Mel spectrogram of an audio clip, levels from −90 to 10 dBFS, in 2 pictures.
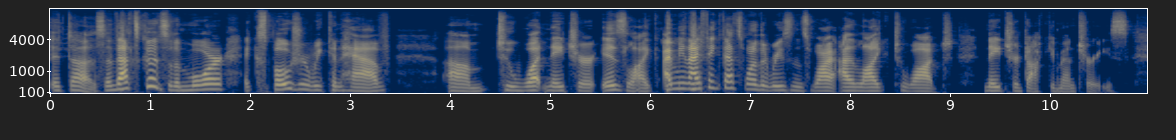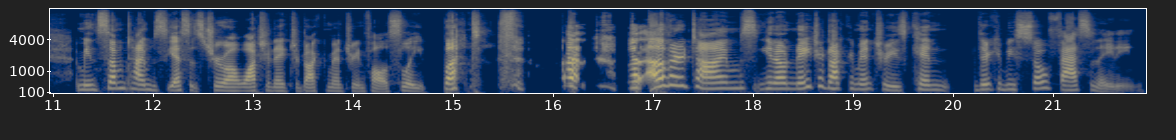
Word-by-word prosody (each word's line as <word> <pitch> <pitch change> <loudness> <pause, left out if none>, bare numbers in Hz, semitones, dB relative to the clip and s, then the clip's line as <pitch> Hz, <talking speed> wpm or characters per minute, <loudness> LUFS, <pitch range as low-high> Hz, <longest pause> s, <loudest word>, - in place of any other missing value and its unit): it 170 - -11
does, 180 -1 -4
and 180 +4 -10
that's 230 +3 +6
good 335 -1 -1
so 185 - 0
the 170 - -7
more 215 +5 -2 0.2
exposure 215 0 -3
we 185 -1 -8
can 175 0 -12
have, 155 0 -2 0.6
um, 140 -2 -7
to 180 -3 -2
what 165 +1 0
nature 165 -3 -4
is 185 0 -1
like 135 -2 -7
I - - +8
mean, 245 +1 -6
I 230 0 +9
think 280 0 -4
that's 265 -2 -1
one 220 - -3
of 210 - -3
the 190 -2 -7
reasons 175 -3 -8
why 155 -1 0
I 160 0 0
like 155 0 -3
to 165 - -12
watch 140 -2 -6 0.3
nature 155 -1 -4
documentaries. 130 -3 -10 0.4
I - - -20
mean, 200 0 -5
sometimes, 235 -7 +1
yes, 180 +1 +1
it's - - -2
true 170 -3 -2
I'll 155 0 -1
watch 155 +1 0
a - - -13
nature 150 -2 -5
documentary 145 -1 -7
and 135 - -20
fall 115 - -7
asleep, 155 -2 -6
but - - +5 0.8
but - - +11 0.5
but 280 - +9
other 375 +1 +9
times, 255 -2 +3
you 245 +1 -3
know, 240 0 +5
nature 290 +9 +1
documentaries 235 - -2
can 200 -5 -4 0.3
they 210 +3 -4
can 240 0 -18
be 215 0 -11
so 250 +6 -2
fascinating 205 - -3
185 Hz, 170 wpm, -22 LUFS, 155-240 Hz, 0.8 s, but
